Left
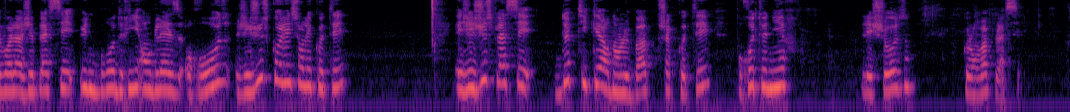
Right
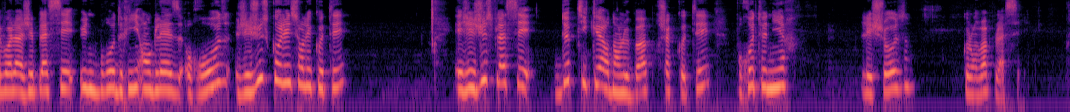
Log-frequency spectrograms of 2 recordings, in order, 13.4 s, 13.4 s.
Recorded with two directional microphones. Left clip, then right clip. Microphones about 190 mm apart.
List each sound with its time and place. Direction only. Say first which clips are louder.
0.0 s speech: right 13 dB; 40° right (ahead or behind)
5.4 s speech: right 12 dB; 45° right (ahead or behind)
